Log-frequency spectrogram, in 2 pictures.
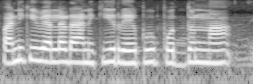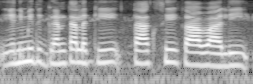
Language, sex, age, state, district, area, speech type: Telugu, female, 30-45, Andhra Pradesh, Sri Balaji, rural, read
